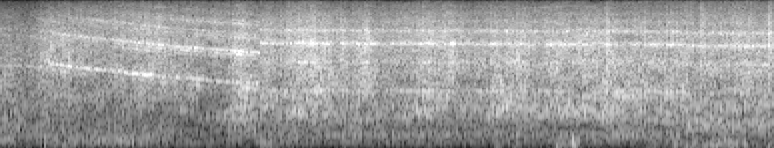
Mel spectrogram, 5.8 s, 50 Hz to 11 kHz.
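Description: F-35B Lightning II fighter jet engine running as US Marines hot load the aircraft: a loud, steady roar with a high whine that slides downward, heard alone.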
